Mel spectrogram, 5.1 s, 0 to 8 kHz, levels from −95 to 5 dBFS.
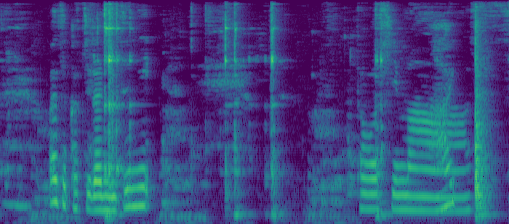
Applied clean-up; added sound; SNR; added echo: classical method log-MMSE.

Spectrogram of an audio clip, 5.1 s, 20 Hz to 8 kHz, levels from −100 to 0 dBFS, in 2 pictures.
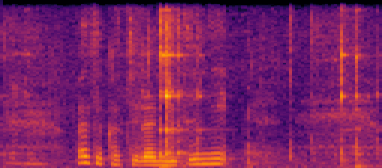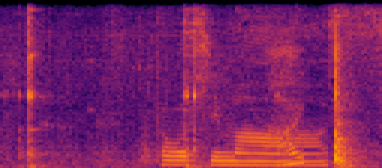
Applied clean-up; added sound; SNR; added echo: none; none; none; none.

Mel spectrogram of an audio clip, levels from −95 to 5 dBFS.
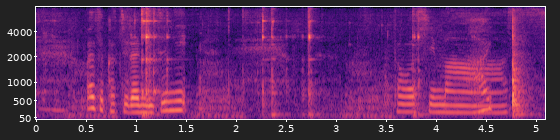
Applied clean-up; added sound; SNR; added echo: none; Dog; 19 dB; none.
